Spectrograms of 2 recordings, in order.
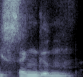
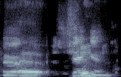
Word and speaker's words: Schengen: So before the Schengen treaty, I pronounced that wrong, haven't I? Schengen. Thank you. It didn't sound right to me.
